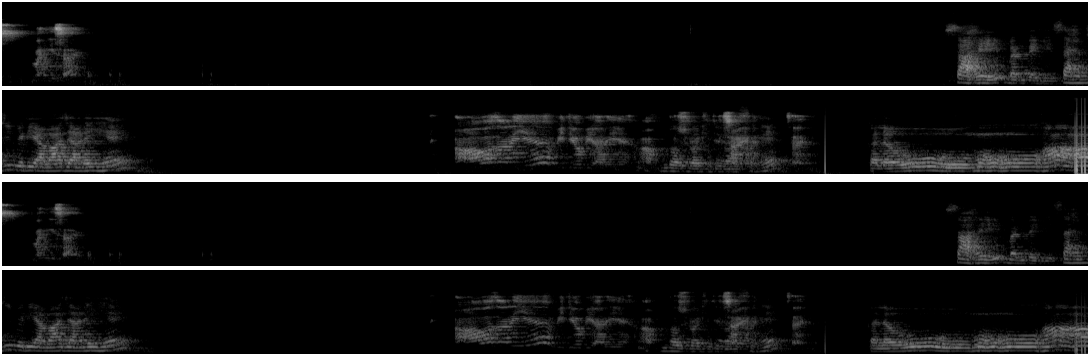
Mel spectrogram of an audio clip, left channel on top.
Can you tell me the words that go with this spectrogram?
Mangi Sahib. साहेब बंदगी। साहब जी मेरी आवाज आ रही है? आवाज आ रही है, वीडियो भी आ रही है। आप कलौ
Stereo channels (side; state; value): right; quieter; 5.6 dB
